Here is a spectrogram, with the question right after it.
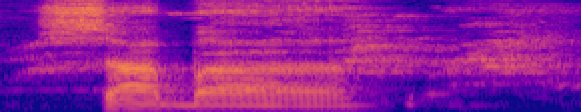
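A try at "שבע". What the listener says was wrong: I can see why you'd say ba, but that's not a ba. Shanya.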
